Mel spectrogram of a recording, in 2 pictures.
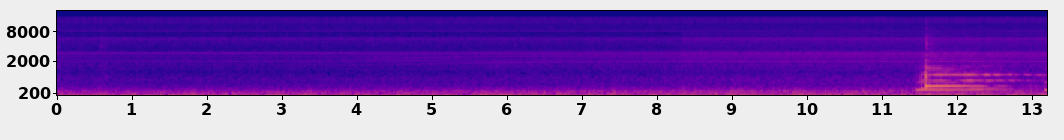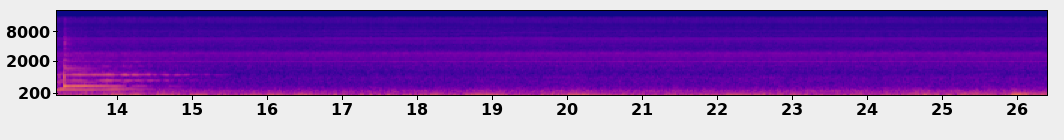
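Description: Steady low hum, and about halfway through two ringing chime notes about a second and a half apart, each dying away within a second or two.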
